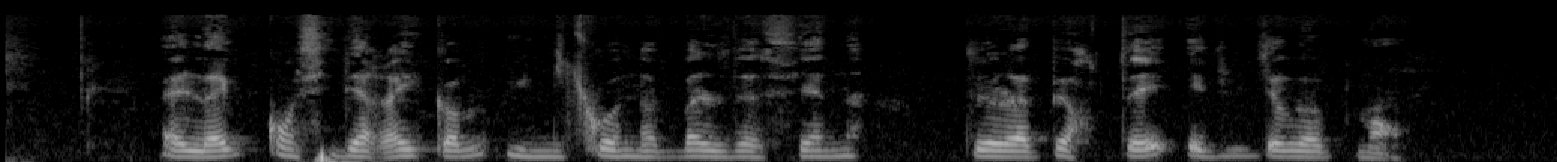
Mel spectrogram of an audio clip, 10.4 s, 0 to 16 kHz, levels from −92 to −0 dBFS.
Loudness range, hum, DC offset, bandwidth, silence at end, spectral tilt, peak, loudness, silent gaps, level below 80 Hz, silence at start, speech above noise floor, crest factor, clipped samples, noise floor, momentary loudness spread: 3 LU; none; under 0.1%; 11.5 kHz; 1.05 s; -6 dB/octave; -20 dBFS; -40 LUFS; none; -58 dBFS; 0.05 s; 38 dB; 20 dB; under 0.1%; -77 dBFS; 11 LU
